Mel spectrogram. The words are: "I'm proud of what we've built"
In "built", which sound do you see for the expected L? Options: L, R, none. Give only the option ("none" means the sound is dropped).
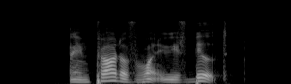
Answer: L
